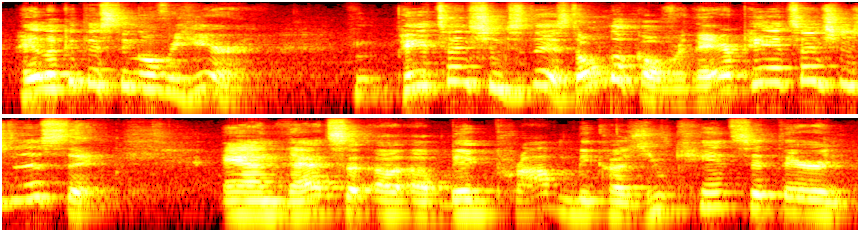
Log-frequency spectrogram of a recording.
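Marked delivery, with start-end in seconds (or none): 0.1-4.8 high, loud mock call for attention; distracting commissioner. Podcaster playing Bud Selig diverting fans from steroids, mock urgent distraction. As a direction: jump up in pitch, imitating someone steering eyes away.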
